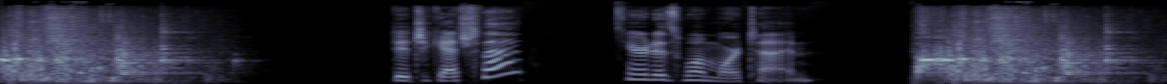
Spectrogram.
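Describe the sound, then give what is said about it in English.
Bowling pins being knocked down give a sharp, clattering crash that fades over about a second. The crash is played twice, and a voice talks between the two. “That sound was... Bowling pins!”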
